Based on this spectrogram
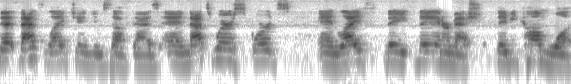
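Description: A man with a high pitch speaks at a fairly slow pace and fairly even intonation amid noticeable background noise. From Colorado, US. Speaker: health and mindset coach. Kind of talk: live-stream interview.

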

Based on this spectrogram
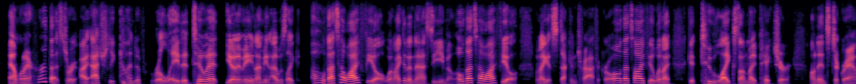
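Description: A fairly high-pitched man with a Canadian accent, very fast, with vocal fry and very wide pitch swings. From Toronto area, Canada. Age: 40s. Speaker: author and speaker. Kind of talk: casual interview.

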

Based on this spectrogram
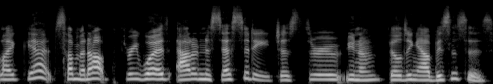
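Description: With an Australian accent, a woman speaks in a fairly high voice with ordinary pitch variation, the sound dry and close with no echo. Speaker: entrepreneur, former teacher. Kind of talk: interview.

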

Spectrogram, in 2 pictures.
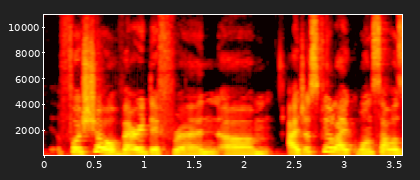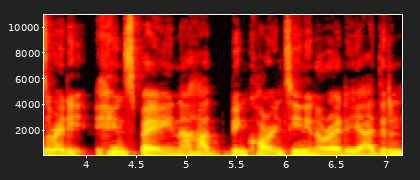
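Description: A fairly quick woman's voice in a Portuguese accent, fairly high in pitch with ordinary variation. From Brazil. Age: 20s. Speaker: reality TV contestant. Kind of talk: interview.

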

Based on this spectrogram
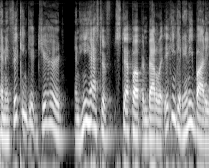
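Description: The recording is very clean, with a silent background. A man talks at a fairly quick pace, his pitch swinging very widely. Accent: American. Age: 30s. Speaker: podcast host. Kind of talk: casual chat. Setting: studio.

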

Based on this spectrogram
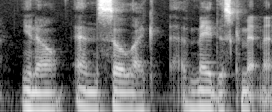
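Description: Fairly low-pitched and with an American accent, a man talks at a fairly quick pace with fairly even intonation. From Pennsylvania, Harrisburg. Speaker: musician. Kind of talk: casual chat. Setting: in-person recording in a house. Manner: halting, repeats words.

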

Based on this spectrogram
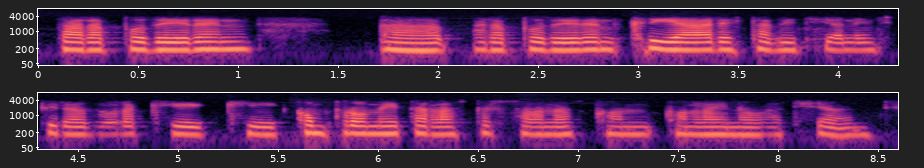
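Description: Speaking at a very slow pace, a woman with a fairly low pitch keeps a monotone, flat intonation. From Portugal. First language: Portuguese (speaking Spanish). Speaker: innovation standards expert. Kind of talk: interview. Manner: halting.

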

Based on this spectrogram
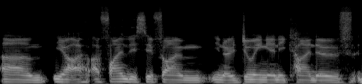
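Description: Against a quiet background, a man with an Australian accent speaks fairly quickly in a fairly low pitch with fairly even intonation. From Tasmania, Australia (Hobart). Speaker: preaching student. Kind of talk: interview conversation. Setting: video call.

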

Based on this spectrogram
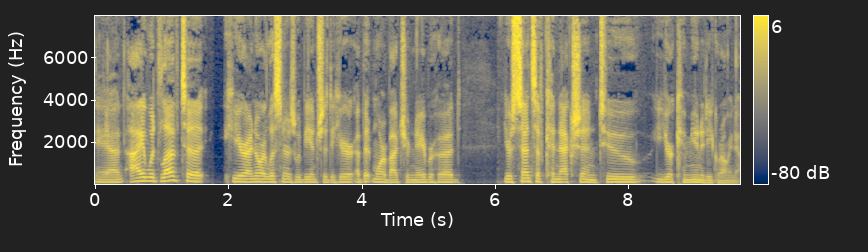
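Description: This man has an ordinary speaking voice with a medium pitch and ordinary pitch variation, talking at a moderate pace. The recording is very clean, with a silent background. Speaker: interviewer and executive director. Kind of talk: interview conversation.

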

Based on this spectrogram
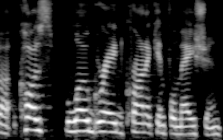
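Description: A dry, close sound with no echo and ordinary variation in pitch. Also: woman. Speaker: gut health researcher. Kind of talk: interview conversation.

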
